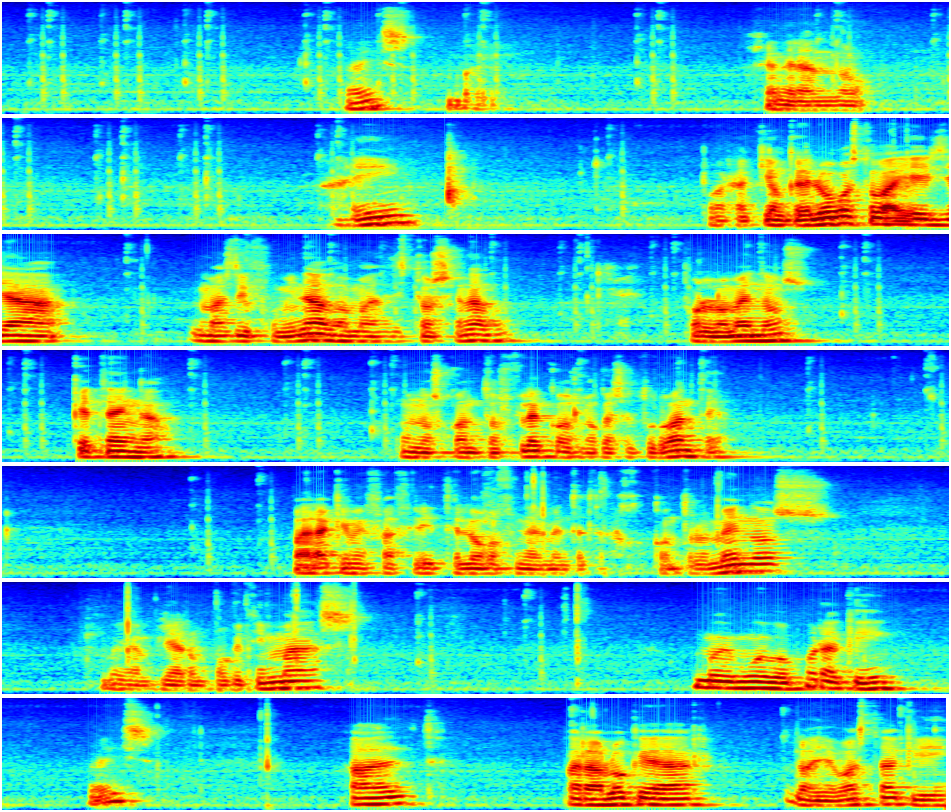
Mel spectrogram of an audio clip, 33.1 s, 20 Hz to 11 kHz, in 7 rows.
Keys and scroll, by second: 21.9 super+-, 24.7 super++.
